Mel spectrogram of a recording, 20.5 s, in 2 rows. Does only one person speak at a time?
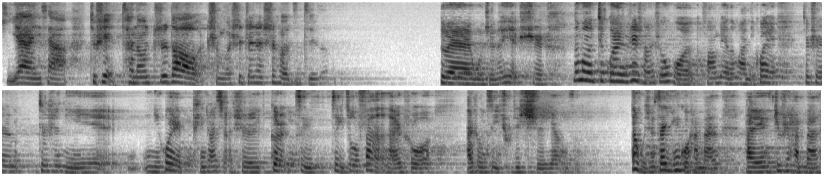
Yes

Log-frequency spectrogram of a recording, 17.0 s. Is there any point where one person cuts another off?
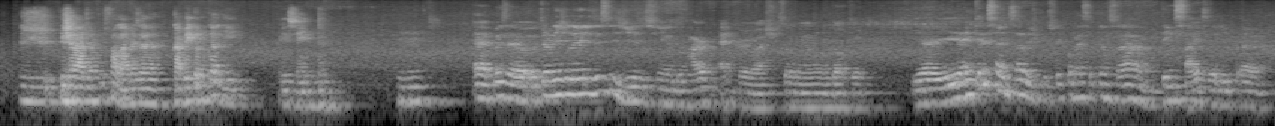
No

